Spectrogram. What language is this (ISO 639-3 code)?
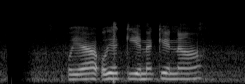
sin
